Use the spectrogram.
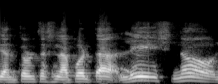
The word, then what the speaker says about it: leash: Lo dices mal, se dice leash.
